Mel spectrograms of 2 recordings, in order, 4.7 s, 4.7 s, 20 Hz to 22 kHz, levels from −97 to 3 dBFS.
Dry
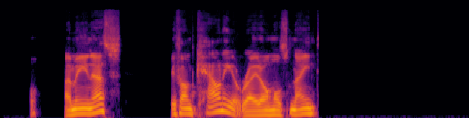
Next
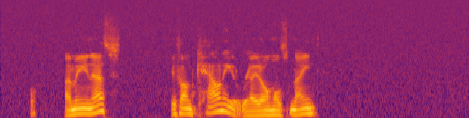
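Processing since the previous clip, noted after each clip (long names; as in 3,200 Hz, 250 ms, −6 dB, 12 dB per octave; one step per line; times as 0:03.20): gain on a spectral selection 0:02.28–0:02.50, 510–1,600 Hz −21 dB
in parallel at −8 dB: bit-depth reduction 6 bits, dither triangular
on the sum: level +5.5 dB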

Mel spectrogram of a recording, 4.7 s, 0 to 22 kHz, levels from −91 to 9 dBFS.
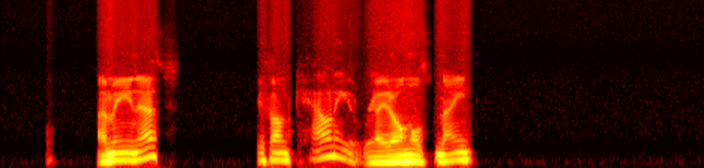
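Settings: graphic EQ with 15 bands 100 Hz +10 dB, 400 Hz −11 dB, 6,300 Hz −4 dB
expander for the loud parts 2.5 to 1, over −30 dBFS
level +2 dB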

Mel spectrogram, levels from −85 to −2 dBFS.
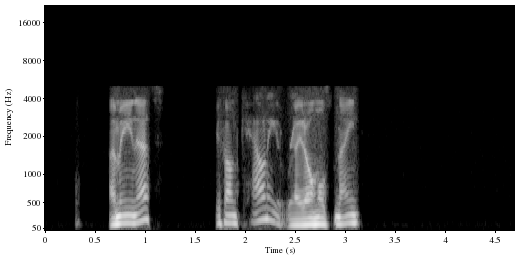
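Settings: linear-phase brick-wall low-pass 4,900 Hz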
